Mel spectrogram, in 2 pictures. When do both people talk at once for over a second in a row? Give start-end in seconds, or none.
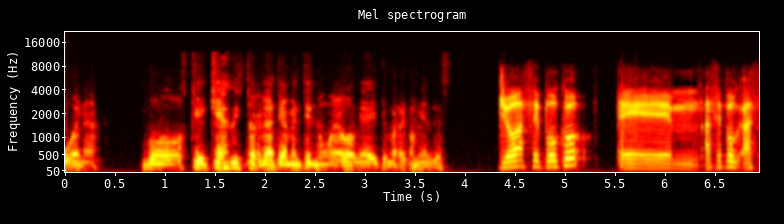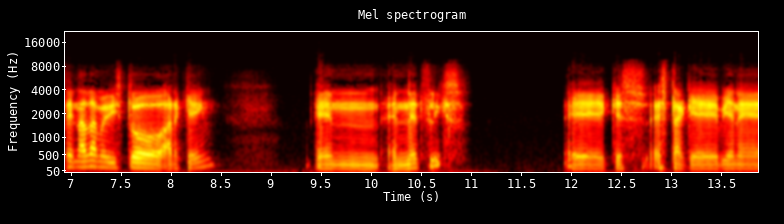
none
